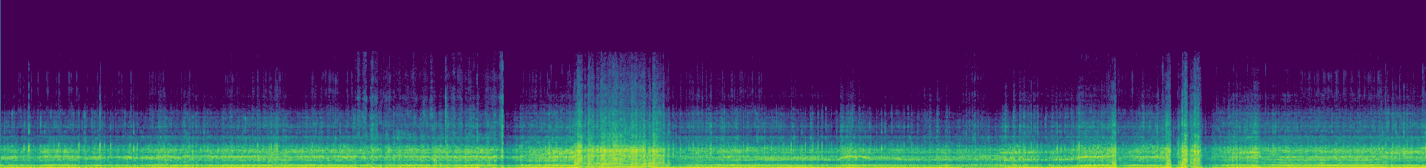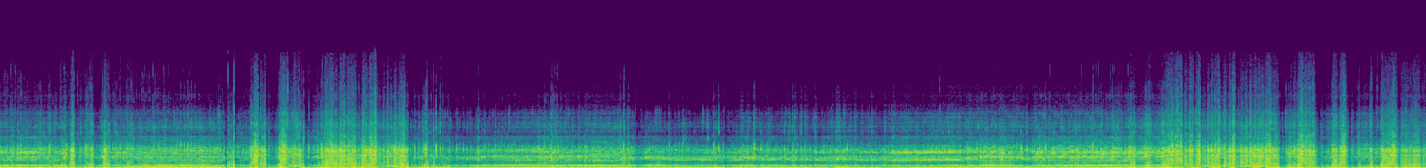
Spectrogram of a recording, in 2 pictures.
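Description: Motocross bike engine heard on board, its revs climbing and falling again and again as the rider goes through the gears, with a few sharp knocks along the way.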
